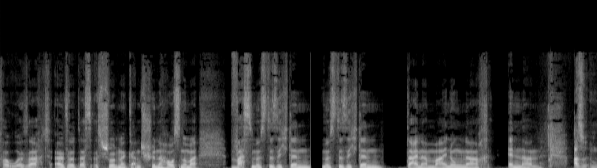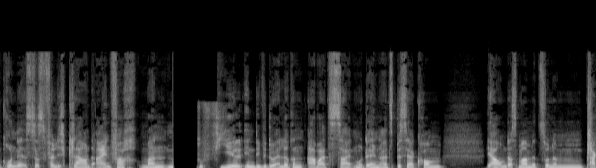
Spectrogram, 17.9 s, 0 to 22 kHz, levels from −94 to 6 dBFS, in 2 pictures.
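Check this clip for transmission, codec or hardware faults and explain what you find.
Two stream reconnects interrupt this speech clip.

Stream reconnect, 4.65 to 5.69 s, just after "müsste sich": the connection dropped, the player fell silent for about 159 ms, then reconnected and started a fresh decoder mid-stream. The server resent a burst, so playback resumes 0.88 s earlier and that stretch is heard twice, fading back in.

Stream reconnect, 11.54 to 11.94 s, just before "viel individuelleren": a 341 ms gap, after which the audio resumes roughly 0.4 s later, so that portion is lost.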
